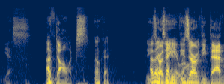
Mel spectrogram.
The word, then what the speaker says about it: Daleks: animated series called daleks is that the proper pronunciation yes i have daleks okay these are the bad robots on doctor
